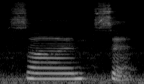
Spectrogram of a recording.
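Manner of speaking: "Sunset" pulled apart as SUN... SET; segmented "Sunset", each syllable held; stretched into syllables. Shown as a demonstration. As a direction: stretch "Sunset" slowly over two beats. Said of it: "let's try it one more time".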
